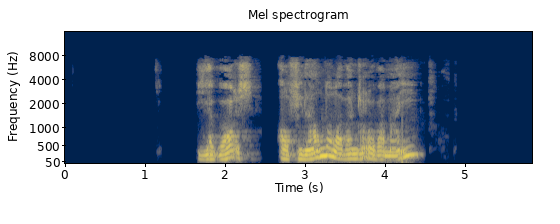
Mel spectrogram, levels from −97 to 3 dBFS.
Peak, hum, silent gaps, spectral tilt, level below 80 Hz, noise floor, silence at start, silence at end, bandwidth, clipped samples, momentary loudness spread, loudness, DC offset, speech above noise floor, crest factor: -2 dBFS; none; 2.47-2.65 s; -6 dB/octave; -50 dBFS; under -90 dBFS; 1.65 s; 1.4 s; 7.8 kHz; under 0.1%; 11 LU; -14 LUFS; under 0.1%; over 77 dB; 16 dB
